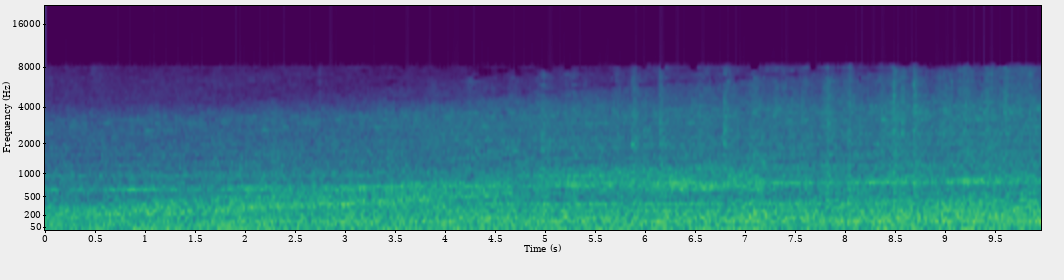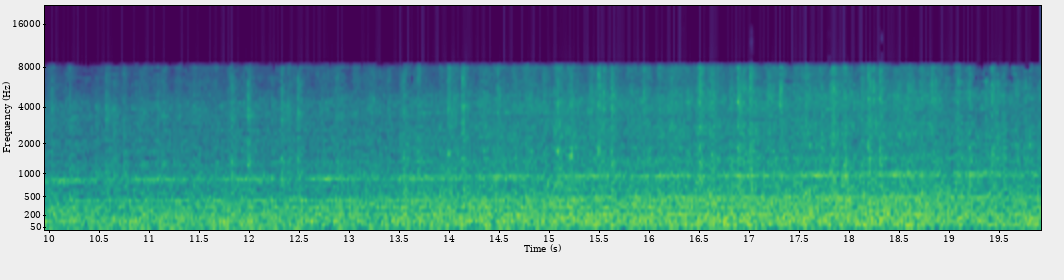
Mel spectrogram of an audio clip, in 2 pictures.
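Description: A train rumbles and rattles over the tracks.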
